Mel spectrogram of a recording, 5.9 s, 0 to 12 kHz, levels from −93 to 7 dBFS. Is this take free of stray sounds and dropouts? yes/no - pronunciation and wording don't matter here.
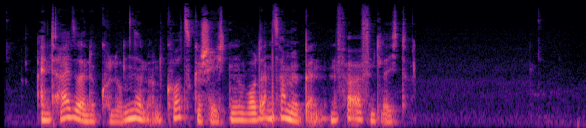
yes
